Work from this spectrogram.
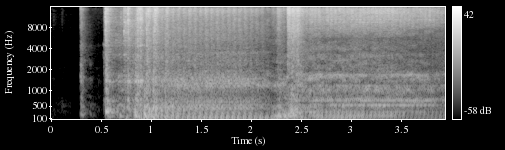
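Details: Craftsman T1400 riding mower, after gas-in-oil from a leaking carburetor was fixed, hood on, about to be run 20–25 minutes to seal head gasket; catches on first pull and runs steady and even, no misfires or knocking. Normal running.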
